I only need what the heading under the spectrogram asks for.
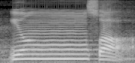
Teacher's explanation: Jadi ikhfa al-shad ini dibaca dengung dan samar, ya. Jadi tingkat dengungan dan kesamaran itu seimbang. Jadi tidak lebih ke dengung, juga tidak lebih ke samar. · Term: ikhfa short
